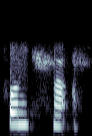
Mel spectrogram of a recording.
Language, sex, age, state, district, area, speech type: Marathi, female, 30-45, Maharashtra, Washim, rural, conversation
